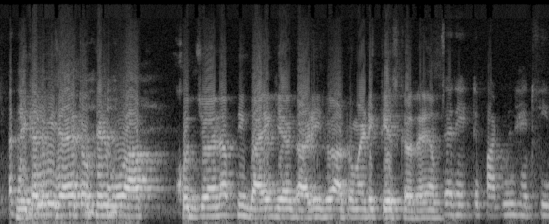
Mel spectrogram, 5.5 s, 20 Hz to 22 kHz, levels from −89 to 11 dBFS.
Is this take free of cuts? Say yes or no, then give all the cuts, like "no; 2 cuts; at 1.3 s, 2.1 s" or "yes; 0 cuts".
no; 1 cut; at 4.4 s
